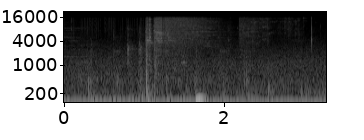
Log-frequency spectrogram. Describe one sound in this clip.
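Glass shatters with a sharp crash and tinkles down.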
